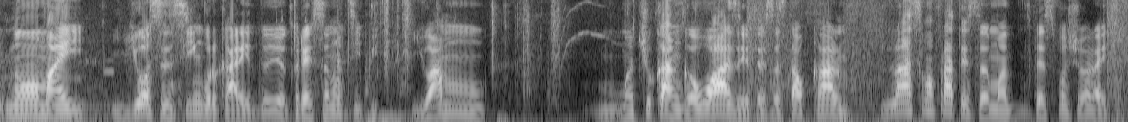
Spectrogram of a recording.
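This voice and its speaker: A Romanian man streaming a game live, joking loudly, swearing and calling his viewers "frate", often breaking into shouts and laughs. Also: fairly high pitch. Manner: swears and says "frate" a lot. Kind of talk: live gaming stream chat.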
